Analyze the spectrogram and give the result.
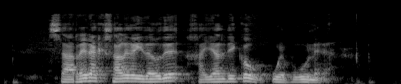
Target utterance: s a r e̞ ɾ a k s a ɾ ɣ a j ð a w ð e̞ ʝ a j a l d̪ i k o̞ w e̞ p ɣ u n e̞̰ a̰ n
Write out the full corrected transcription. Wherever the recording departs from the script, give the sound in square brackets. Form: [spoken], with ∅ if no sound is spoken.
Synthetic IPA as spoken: s a r e̞ ɾ a k s a [l] ɣ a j ð a w ð e̞ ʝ a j a l d̪ i k o̞ w e̞ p ɣ u n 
